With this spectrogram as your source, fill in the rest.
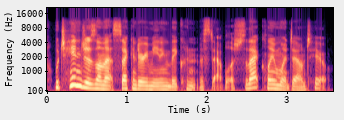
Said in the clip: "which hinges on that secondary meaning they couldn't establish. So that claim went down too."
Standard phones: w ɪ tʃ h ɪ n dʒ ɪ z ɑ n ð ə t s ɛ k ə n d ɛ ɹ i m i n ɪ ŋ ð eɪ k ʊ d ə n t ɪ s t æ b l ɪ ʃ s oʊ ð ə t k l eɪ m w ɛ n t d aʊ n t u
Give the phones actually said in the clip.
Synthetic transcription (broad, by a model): w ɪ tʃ h ɪ n dʒ ɪ z n ð ə t s ɛ k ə n d ɛ ɹ i m i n ɪ ŋ ð eɪ k ʊ d n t ɪ s t æ b l ɪ ʃ s oʊ ð ə t k l eɪ m w ɛ n d aʊ n t u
